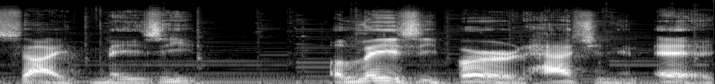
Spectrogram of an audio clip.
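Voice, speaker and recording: Music plays in the background as a man speaks in a gentle tone. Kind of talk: children's storybook reading. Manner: engaging, gentle.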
